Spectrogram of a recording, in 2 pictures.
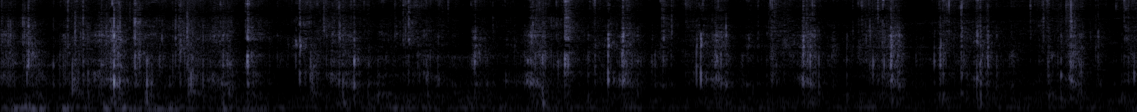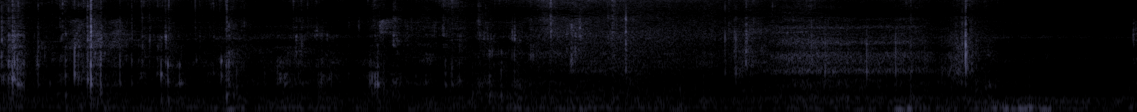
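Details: Dog chewing raw cow tongue: dense, rapid crunching and biting clicks repeated throughout, wet mastication steady for most of the recording, easing slightly near the end, over a faint low hum.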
